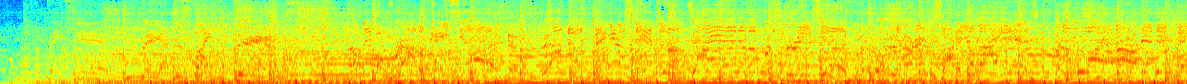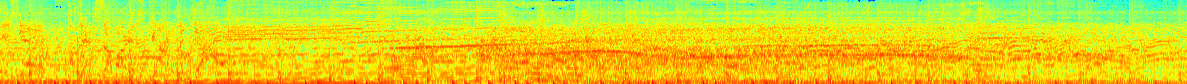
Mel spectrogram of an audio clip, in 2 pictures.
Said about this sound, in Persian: توی این آهنگ واسه … شاخشونه کشیده یه تیکه دیگه شو بشنوین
